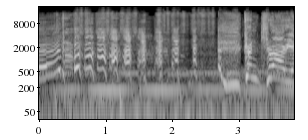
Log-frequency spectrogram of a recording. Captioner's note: laughs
